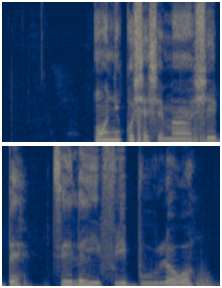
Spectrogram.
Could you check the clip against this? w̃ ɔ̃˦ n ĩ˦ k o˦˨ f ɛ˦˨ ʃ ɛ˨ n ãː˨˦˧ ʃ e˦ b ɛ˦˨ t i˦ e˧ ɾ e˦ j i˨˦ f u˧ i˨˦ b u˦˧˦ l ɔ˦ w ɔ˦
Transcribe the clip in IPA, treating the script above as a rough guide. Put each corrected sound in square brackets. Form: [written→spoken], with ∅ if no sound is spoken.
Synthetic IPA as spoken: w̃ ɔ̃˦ n ĩ˦ k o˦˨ [f→ʃ] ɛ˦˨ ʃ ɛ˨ [n→m] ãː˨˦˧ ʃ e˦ b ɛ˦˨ t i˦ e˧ [ɾ→l] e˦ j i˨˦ f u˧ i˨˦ b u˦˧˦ l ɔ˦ w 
